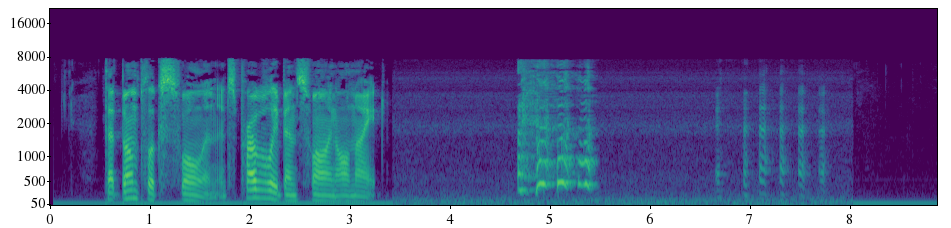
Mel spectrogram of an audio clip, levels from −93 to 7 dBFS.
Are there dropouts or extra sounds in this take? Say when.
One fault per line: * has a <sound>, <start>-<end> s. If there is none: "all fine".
* has a laugh, 4.7-5.5 s
* has a laugh, 6.6-7.8 s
